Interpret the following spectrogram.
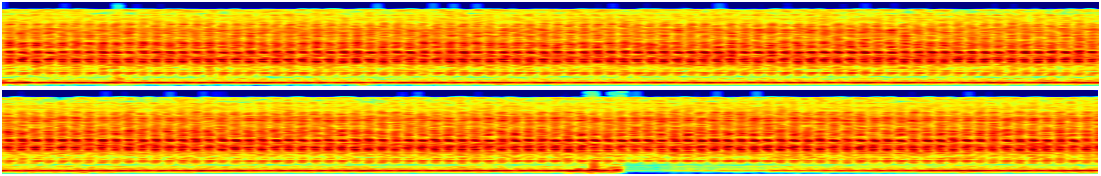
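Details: Idling engine with a steady, regular knock of about two or three raps a second; gear oil added to thicken the oil confirms it is a bad bearing, rod knock.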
